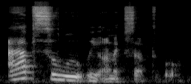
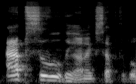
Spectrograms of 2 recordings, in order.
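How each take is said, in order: First: It is said quietly. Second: It is said loudly.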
